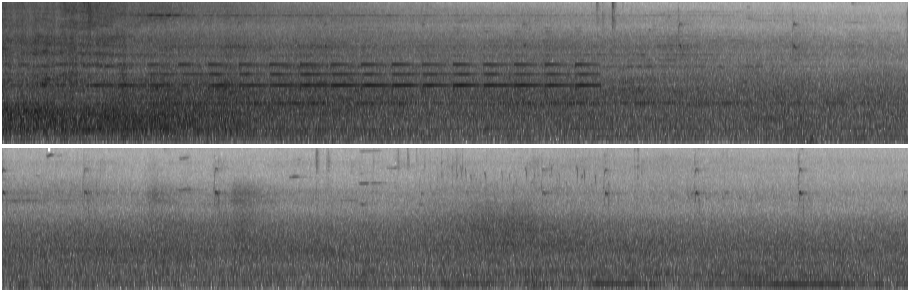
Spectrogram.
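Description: Autorack freight cars rolling past on steel rails, the wheels squealing in several steady high tones for the first several seconds. Then the train's rumble slowly fades as the last car moves away around a curve.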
